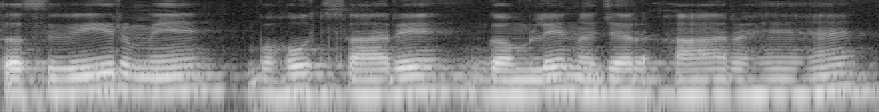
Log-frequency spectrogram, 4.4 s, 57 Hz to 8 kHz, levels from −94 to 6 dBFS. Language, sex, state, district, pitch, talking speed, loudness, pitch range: Hindi, male, Jharkhand, Ranchi, 130 Hz, 120 wpm, -16 LUFS, 125-140 Hz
